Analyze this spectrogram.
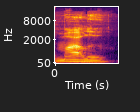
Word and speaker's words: NMALU: are like us but the acronym is pronounced malu and um once people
